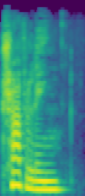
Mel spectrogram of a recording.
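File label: "traveling", British English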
